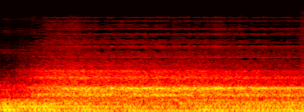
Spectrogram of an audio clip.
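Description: Dramatic background score: a low, steady rumbling drone, joined just after the start by a sustained, held higher tone.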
